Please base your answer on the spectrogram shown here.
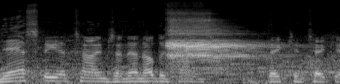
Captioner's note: buzzer buzzing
